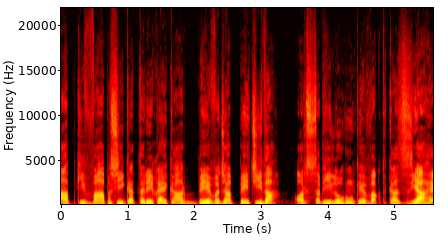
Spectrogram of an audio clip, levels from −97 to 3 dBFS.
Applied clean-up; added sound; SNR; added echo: none; none; none; none.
